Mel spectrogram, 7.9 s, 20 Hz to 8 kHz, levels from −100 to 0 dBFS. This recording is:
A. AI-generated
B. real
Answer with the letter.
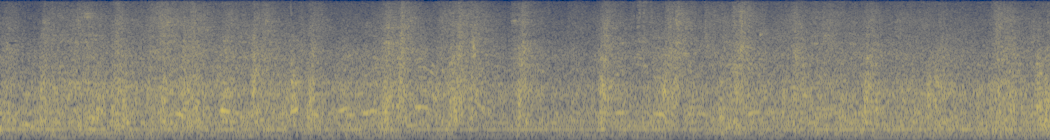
B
